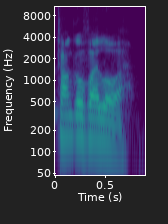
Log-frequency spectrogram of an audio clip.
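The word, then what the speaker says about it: Tagovailoa: Tua Tango Vailoa.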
